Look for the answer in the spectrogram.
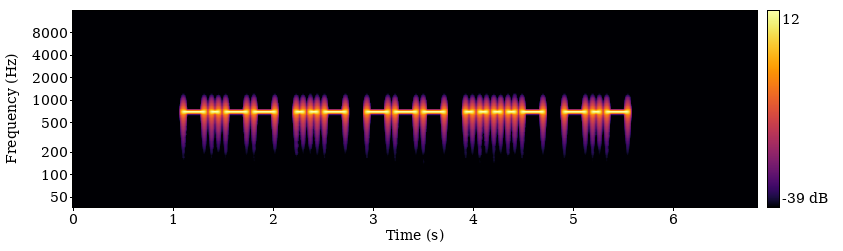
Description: Morse code, heard as a keyed tone, about 17 wpm, 700 Hz. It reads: YUO4K
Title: Code Groups - 5 Letter:Numbers - 17wpm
